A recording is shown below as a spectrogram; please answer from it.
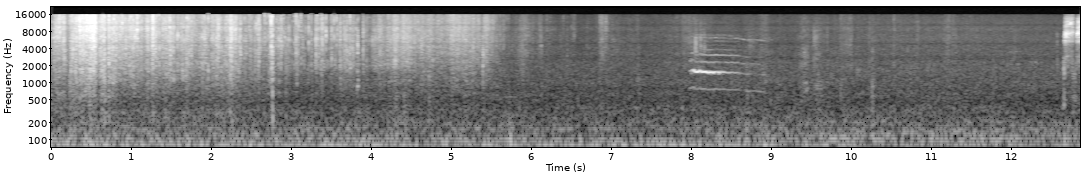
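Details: Night feeding of stray cats in Israel, with a gray angry male driving the rest away; after rustling and crinkling noise, a single clear meow with bright stacked harmonics sounds briefly near the end.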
